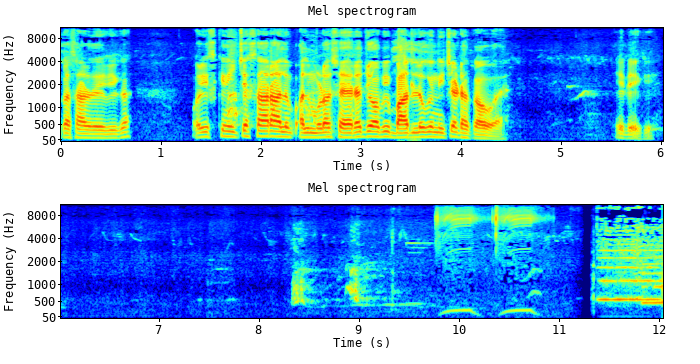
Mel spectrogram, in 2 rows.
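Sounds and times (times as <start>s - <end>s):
animal calling: 7.6s - 11.0s.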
